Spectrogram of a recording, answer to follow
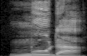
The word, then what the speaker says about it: Muda: destroyed by two lizard-like creatures called kuduna and muda which is spelled m-u-d-a who frightened by the darkness they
